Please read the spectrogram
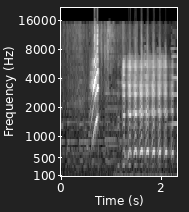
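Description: Background music with a loud quick rising whistle-like sweep just under a second in, then a goat bleating with a fast wavering pulse from about one second in.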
